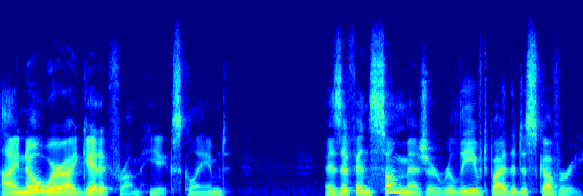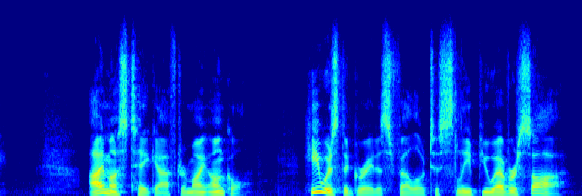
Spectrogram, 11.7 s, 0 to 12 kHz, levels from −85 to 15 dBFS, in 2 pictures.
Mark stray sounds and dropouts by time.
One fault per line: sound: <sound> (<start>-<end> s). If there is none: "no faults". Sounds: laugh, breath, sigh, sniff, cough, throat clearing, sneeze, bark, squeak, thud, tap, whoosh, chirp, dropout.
no faults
